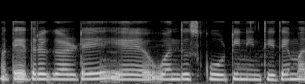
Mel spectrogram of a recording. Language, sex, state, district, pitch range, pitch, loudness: Kannada, female, Karnataka, Bidar, 225-245 Hz, 235 Hz, -17 LUFS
